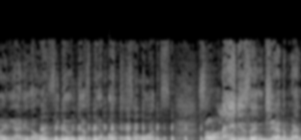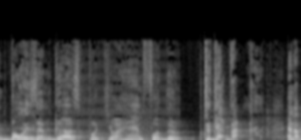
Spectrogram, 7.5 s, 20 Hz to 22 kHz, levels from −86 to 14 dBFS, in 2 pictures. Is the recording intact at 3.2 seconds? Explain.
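No. From 2.73 to 4.39 s, GSM signalling bursts from a nearby phone are rectified by the audio circuit, giving galloping ticks and a 217 Hz buzz roughly 25 dB below the signal. A spectrogram shows grouped vertical stripes; the waveform shows clustered spikes.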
